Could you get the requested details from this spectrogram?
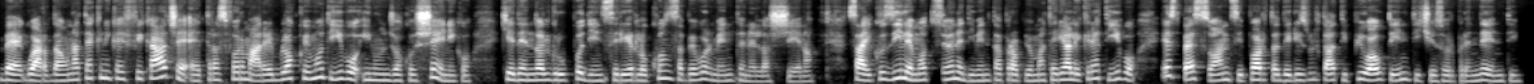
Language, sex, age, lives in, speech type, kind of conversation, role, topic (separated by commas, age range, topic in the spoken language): Italian, female, 20-24, Italy, read, expert-assistant, expert, Come si può trovare il giusto equilibrio tra preparazione e improvvisazione nella danza o nel teatro?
